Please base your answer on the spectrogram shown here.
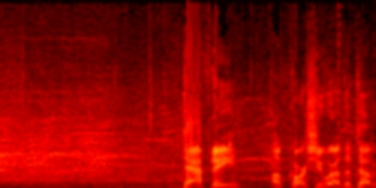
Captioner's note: crowd cheering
